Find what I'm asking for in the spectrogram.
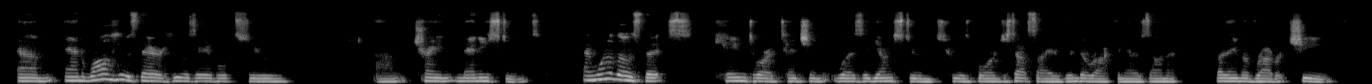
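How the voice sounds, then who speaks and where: The voice is somewhat breathy, with ordinary pitch variation at a moderate pace. The background is quiet. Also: man, fairly high pitch for a man. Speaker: art scholar; panelist. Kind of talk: academic presentation. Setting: video call. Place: home room. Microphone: webcam.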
